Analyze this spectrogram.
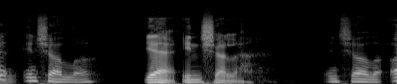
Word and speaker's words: inshallah: Inshallah.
